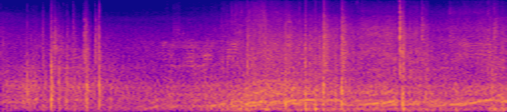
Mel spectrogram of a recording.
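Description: Two drift cars compete at a Formula Drift Japan round, engines revving and wailing with rising pitch over sharp popping bangs and tire noise, loud and close under steady commentary.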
